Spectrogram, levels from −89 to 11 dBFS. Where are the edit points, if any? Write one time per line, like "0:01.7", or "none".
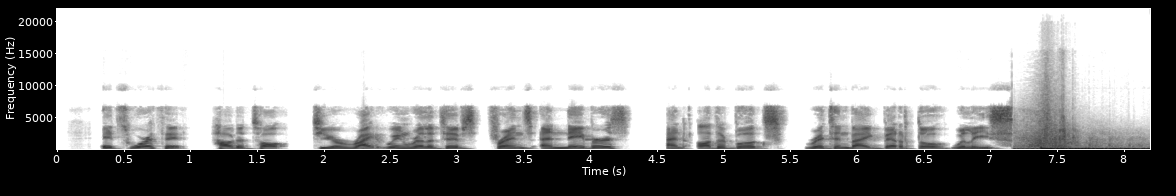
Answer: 0:07.1

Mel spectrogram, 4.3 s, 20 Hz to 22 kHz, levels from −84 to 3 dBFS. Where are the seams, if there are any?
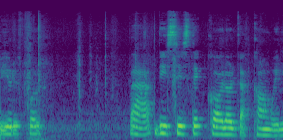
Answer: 0:02.3

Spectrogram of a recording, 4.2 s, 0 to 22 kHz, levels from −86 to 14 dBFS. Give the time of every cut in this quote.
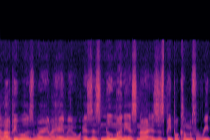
none

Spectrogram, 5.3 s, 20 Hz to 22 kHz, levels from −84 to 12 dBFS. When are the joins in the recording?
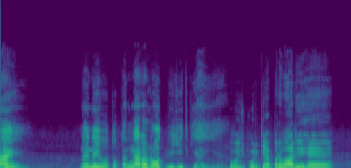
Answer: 0:03.4

